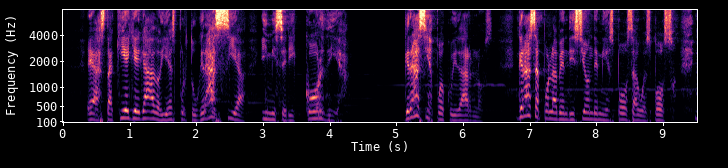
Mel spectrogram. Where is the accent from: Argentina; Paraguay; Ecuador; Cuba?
Ecuador; Yo soy el único ecuatoriano aquí, ¿está bien?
